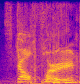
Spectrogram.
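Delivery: sudden high excited yell; mock shout. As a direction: blurt it out loud and high. Jokey shout about stealth bomber.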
